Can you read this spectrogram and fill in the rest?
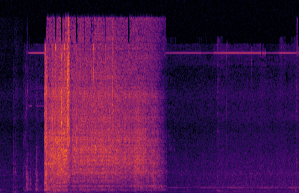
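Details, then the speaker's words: Chevy Equinox cranking with the starter (new starter sounded the same, so the old one was refitted): quick even spin with no compression chuffs, never catches; the timing chain, seen through a side panel, is turning too fast. "I did a video on your timing chain. It's like a little side panel where you can look at the timing chain. I recorded that. Looks like the chain was turning way too fast."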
